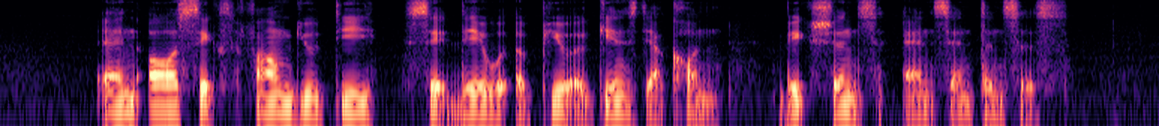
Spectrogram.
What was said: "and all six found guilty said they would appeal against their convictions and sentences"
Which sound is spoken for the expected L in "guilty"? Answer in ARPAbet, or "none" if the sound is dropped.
none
